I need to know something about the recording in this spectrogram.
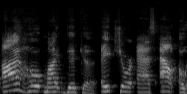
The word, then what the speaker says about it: Ditka: Ditka? Is that how you say it? Ditka, right? No, Ditka. Oh, Ditka. Good.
